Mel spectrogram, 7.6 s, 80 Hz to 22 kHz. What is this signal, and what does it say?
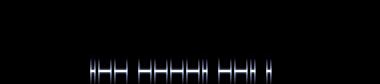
Morse code, heard as a keyed tone, about 15 wpm, 700 Hz. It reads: W9GE
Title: USA Call Signs - 4 Characters - Repeated 2x - 15wpm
